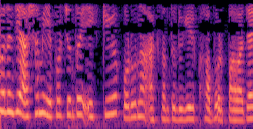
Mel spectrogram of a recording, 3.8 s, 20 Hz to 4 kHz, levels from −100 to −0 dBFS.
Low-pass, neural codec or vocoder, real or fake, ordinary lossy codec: 3.6 kHz; none; real; none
